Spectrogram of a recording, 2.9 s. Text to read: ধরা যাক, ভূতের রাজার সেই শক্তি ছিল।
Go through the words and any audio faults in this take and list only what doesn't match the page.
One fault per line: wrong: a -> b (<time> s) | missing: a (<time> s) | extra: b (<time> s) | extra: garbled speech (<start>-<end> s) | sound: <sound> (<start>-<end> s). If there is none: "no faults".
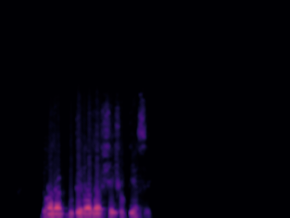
wrong: ছিল -> আছে (1.4 s)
